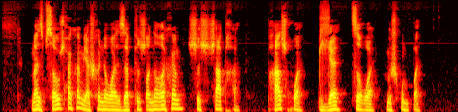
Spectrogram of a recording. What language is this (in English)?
Kabardian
